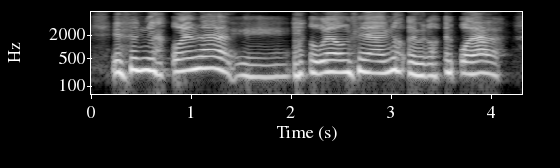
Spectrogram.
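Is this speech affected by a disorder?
Yes: Moebius syndrome, congenital.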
